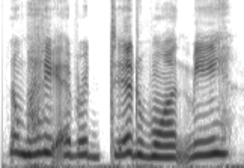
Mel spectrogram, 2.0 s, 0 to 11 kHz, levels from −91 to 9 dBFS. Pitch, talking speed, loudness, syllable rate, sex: 265 Hz, 145 wpm, -15 LUFS, 4.5 syllables/s, female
